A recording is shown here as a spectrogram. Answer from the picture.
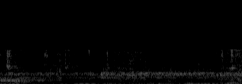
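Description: Near silence: faint outdoor background with a low steady hum and a few soft clicks in the first second.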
